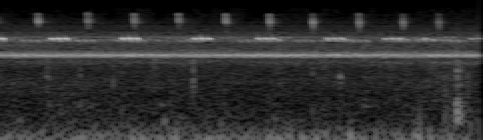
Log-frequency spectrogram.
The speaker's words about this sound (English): Did you catch that clicking sound? That's a spotted bat. All right, I'll do it one more time.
